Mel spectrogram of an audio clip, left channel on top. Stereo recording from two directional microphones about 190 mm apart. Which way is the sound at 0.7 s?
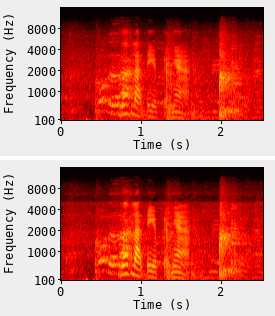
5° right (ahead or behind).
